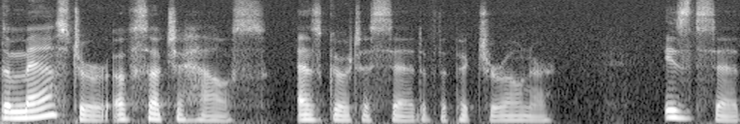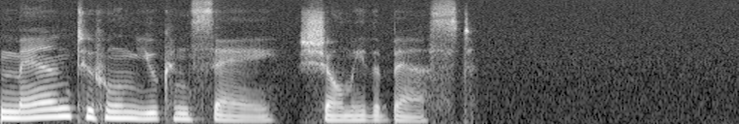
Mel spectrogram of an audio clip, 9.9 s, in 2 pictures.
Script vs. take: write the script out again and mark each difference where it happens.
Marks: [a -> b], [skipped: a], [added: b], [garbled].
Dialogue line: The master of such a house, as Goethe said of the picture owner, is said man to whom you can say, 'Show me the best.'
The master of such a house, as Goethe said of the picture owner, is said man to whom you can say, 'Show me the best.'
